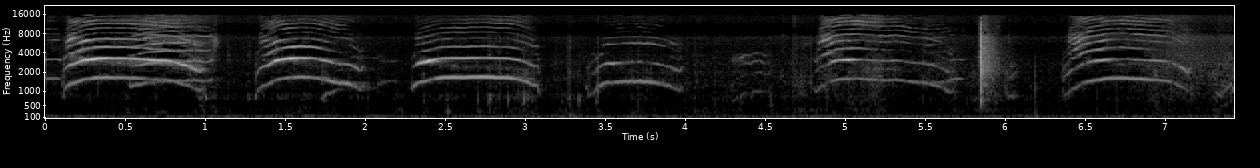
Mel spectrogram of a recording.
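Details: Young Maine Coon kittens meowing: six high, arched meows in two runs, roughly one every three-quarters of a second with a pause between runs, plus a brief click, over a faint low hum.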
